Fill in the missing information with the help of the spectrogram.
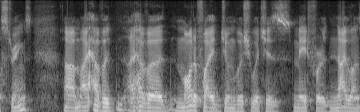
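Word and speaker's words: cümbüş: Jumbush, it's got the Turkish diacriticals. Jumbush, the C is pronounced like a J, and then the S with the mark underneath it, that's SH sound, jumbush. So jumbush, the cool thing about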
